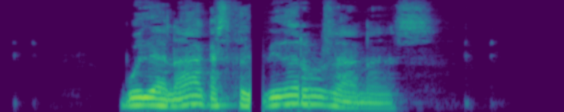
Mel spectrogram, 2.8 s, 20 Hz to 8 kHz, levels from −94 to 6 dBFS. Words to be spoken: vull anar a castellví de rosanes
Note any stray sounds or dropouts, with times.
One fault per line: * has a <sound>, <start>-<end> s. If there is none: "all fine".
* has a dropout, 1.3-1.3 s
